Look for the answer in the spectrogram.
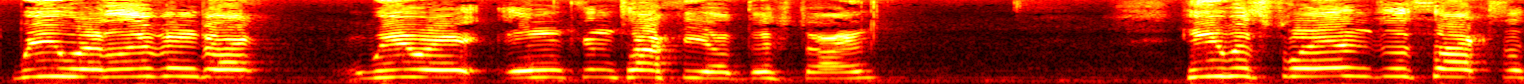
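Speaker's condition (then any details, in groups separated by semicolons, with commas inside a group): Cerebral palsy; limited use of the hands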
